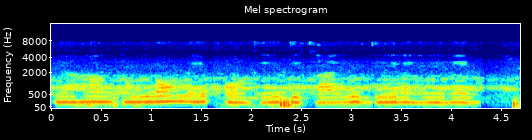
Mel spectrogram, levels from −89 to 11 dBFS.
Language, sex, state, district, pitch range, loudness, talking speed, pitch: Hindi, male, Maharashtra, Mumbai Suburban, 175-195 Hz, -17 LUFS, 100 wpm, 190 Hz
